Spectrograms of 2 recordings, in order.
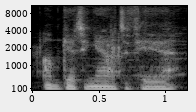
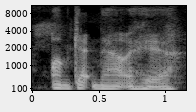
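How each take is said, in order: First: The t sounds are clearly pronounced, not glottal. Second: The t sounds are replaced by glottal stops. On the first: The speaker calls it wrong. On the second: The speaker calls it right.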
